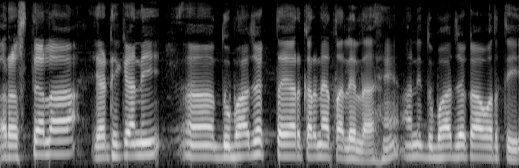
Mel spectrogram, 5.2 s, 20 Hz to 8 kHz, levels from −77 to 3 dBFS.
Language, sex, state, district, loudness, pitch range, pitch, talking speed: Marathi, male, Maharashtra, Gondia, -15 LUFS, 150-170 Hz, 160 Hz, 125 wpm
